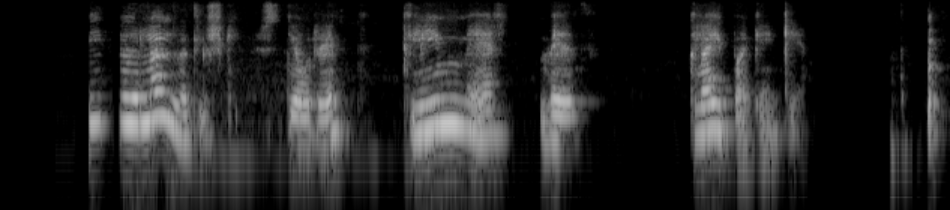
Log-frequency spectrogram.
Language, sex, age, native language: Icelandic, female, 18-19, Icelandic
